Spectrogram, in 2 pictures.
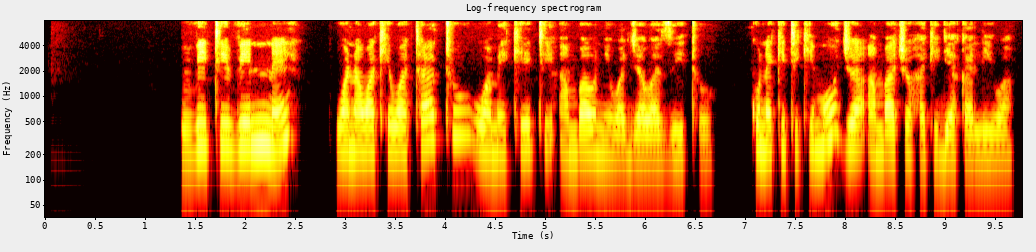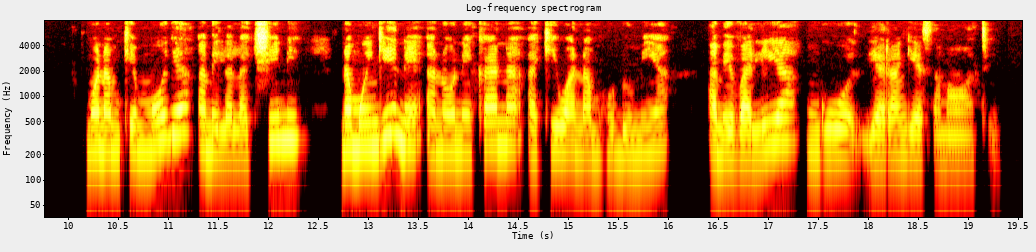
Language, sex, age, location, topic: Swahili, female, 25-35, Kisii, health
